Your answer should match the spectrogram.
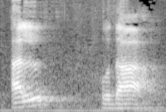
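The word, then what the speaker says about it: الهدى: اس کے بعد ہاں, قرآن مجید کا ایک اور بڑا خوبصورت نام ہے الہدا, الہدا. فیصلہ ہو گیا, ہاں آپ کا قمری حرف ہے.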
